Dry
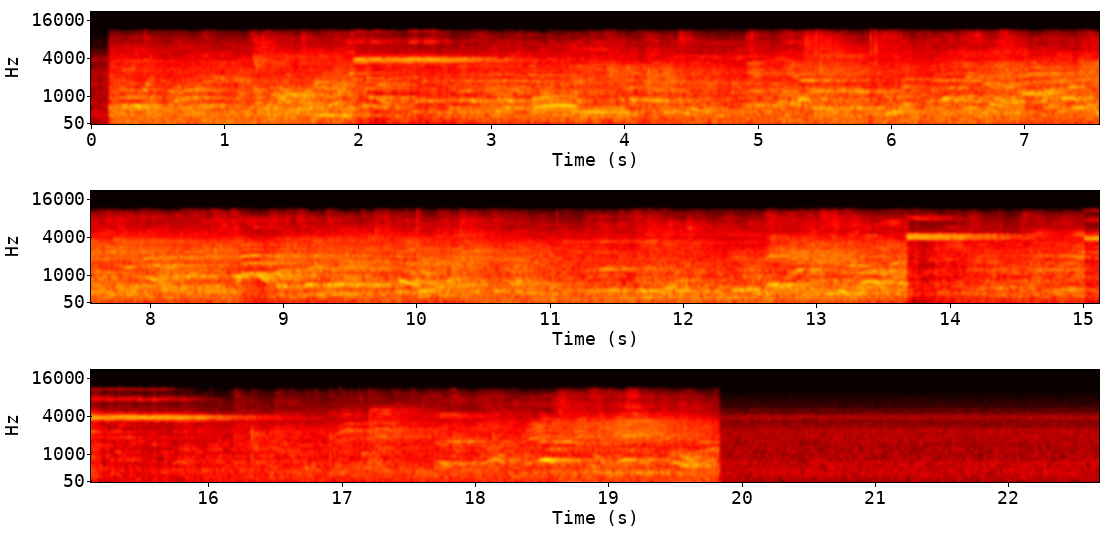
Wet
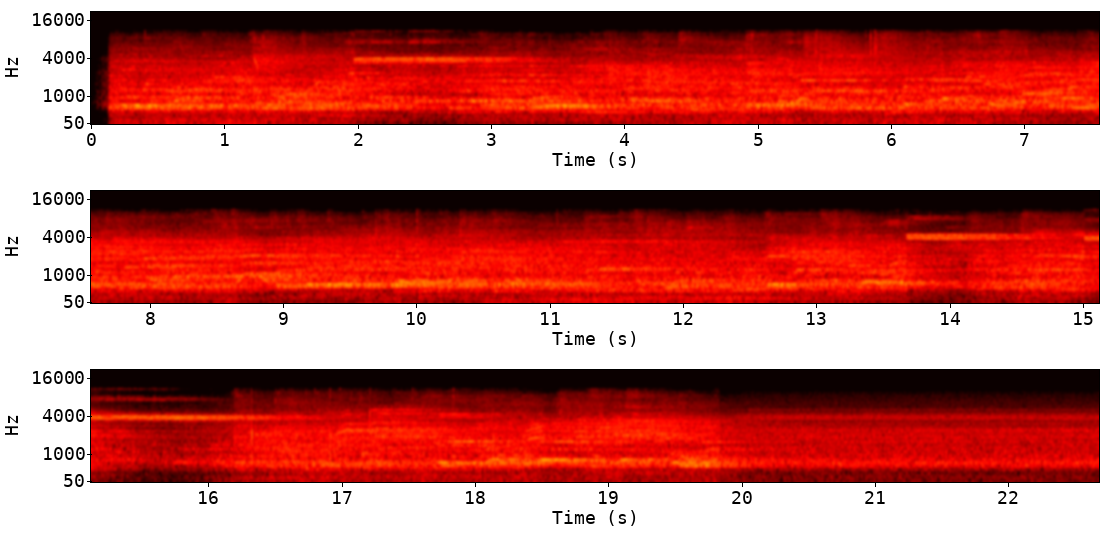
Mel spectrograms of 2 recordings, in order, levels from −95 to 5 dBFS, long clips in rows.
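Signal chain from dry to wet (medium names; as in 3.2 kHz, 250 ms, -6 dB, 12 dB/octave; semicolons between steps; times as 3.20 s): fade-in on the opening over 0.77 s; compression 12:1, threshold -40 dBFS, peak gain reduction 18.5 dB; resonant low shelf 510 Hz -10.5 dB, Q 3; reverberation RT60 1.9 s, pre-delay 30 ms, DRR 3 dB; dynamic bell 900 Hz, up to -5 dB, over -52 dBFS, Q 1.3; trim +1.5 dB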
